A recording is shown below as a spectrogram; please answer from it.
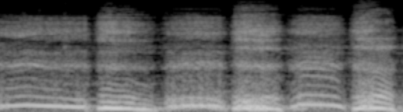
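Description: A man gasping and panting, acting out a runner who is badly out of breath. A long breathy gasp opens the run, followed by about five short, pitched gasps at roughly three a second.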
